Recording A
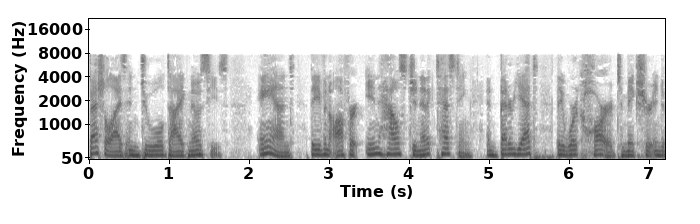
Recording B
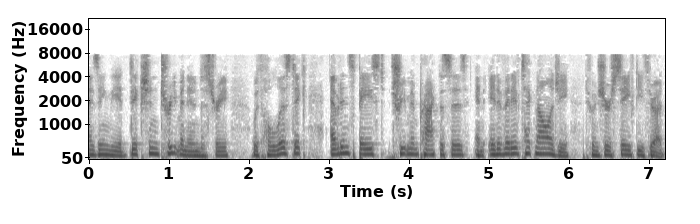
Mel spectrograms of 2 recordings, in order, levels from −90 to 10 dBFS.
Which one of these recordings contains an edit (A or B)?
A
